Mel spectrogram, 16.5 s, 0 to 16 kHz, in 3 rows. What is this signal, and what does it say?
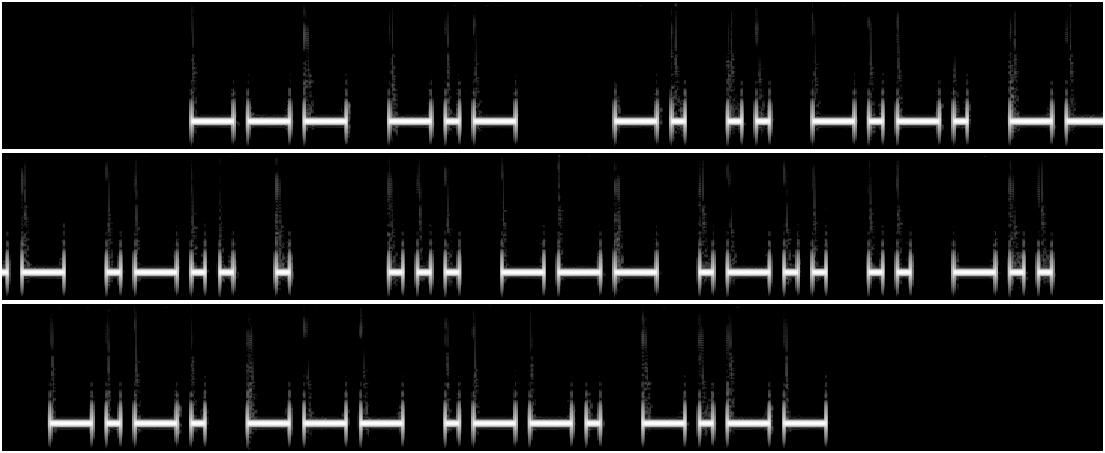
Morse code, heard as a keyed tone, about 17 wpm, 700 Hz. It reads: OK NICOLE SOLID COPY
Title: Practice QSO - Exchange 3 - More Info - 17wpm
